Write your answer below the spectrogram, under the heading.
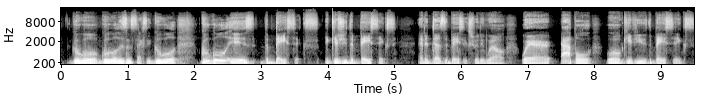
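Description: A man with a Californian accent, fairly low pitch and ordinary pitch variation at a moderate pace, on a very clean recording with a silent background. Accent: Californian American English. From Los Angeles, San Fernando Valley (Pacoima). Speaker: content creator. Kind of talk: casual chat. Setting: studio.

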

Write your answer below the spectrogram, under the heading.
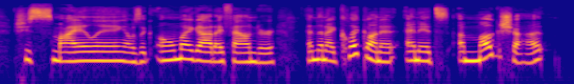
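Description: An animated woman's voice at a medium pitch and moderate pace, with a dry, close sound and no echo. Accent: American. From Philadelphia suburbs, Cheltenham. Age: 30s. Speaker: comedian. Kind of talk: casual chat. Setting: studio.

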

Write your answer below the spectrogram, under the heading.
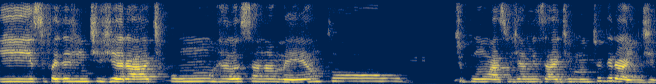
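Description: A woman speaks at a fairly slow pace in a plain, everyday voice, her pitch fairly high. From Brazil, Rio de Janeiro. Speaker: young missionary volunteer. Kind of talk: casual chat, sharing experiences.

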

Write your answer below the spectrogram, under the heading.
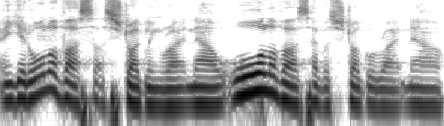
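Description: A man's medium-pitched, dark, mellow voice with an Australian accent at a moderate pace, on a very clean recording with a silent background. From Australia, rural Victoria (Mount Beauty). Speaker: refugee advocate and author. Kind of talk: live festival conversation. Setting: stage with audience.

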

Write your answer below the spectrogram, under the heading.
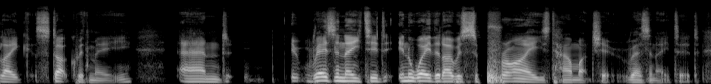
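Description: A plain, everyday voice with lively intonation, dry, close sound with no echo, and a very clean recording over a silent background. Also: man. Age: 50s. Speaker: film director. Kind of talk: public onstage interview. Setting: stage with audience.

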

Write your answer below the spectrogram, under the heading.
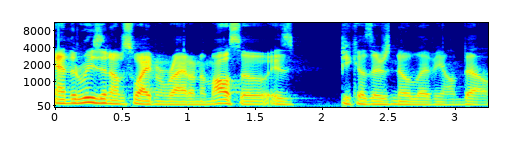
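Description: On a very clean recording with a silent background, a man of medium pitch speaks in a bright, sharp tone with ordinary pitch variation. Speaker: sports podcast host. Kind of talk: casual chat. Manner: fast.

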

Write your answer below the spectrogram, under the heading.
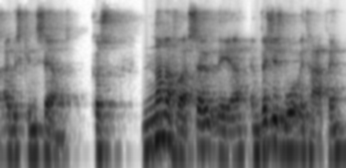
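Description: There is audible room echo around a man speaking at a medium pitch. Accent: Scottish. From Scotland. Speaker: property developer sales director. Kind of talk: casual interview.

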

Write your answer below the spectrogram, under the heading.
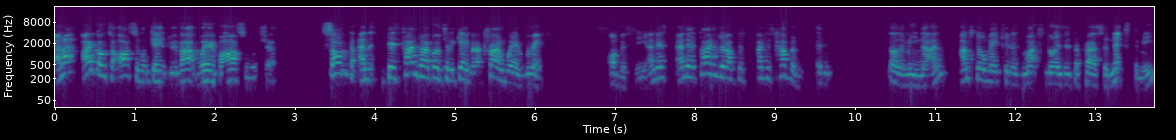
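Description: A man's raised, projected voice in a London accent, high-pitched and animated, bright and sharp in tone, with very wide pitch swings at a very fast pace, dry and close with no echo. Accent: British, London urban. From England. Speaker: podcast co-host. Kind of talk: casual banter chat. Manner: animated, talkative.

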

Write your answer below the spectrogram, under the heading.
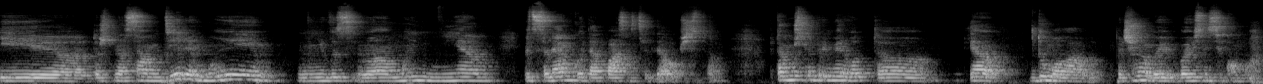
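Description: Through noticeable background noise and audible room echo, a woman speaks very slowly at a fairly low pitch with fairly even intonation. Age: 20s. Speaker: interview guest. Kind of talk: casual interview.

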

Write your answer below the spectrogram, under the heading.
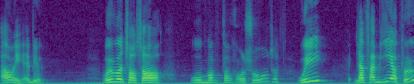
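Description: Speaking at a very slow pace with long, frequent pauses, a woman has a fairly high pitch and vocal fry. Her intonation is lively, and the recording is very clean with a silent background. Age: 80s+. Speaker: nursing home resident. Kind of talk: interview testimony. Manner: halting.

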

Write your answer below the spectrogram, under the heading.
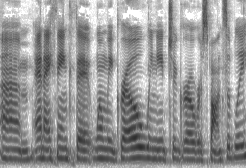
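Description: A woman's fairly slow, fairly low-pitched speech in a West Coast accent with fairly even intonation, on a very clean recording with a silent background. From central Oregon, US. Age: 30s. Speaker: county commission candidate. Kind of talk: candidate interview.

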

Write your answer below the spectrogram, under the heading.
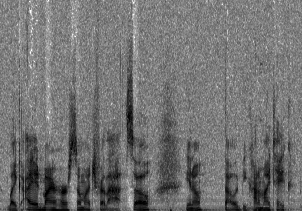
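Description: Noticeable background noise runs under the speech. The accent is American. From Ohio, Wooster. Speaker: filmmaker. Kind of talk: panel discussion. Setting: stage with audience.

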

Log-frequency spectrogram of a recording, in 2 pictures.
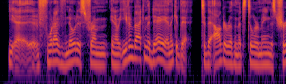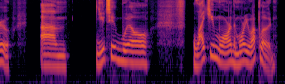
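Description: With a normal speaking voice, a man talks at a fairly high pitch and a moderate pace, with ordinary pitch variation, on a very clean recording with a silent background. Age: 30s. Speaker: YouTube video editor. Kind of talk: interview.

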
